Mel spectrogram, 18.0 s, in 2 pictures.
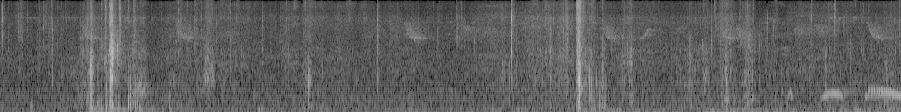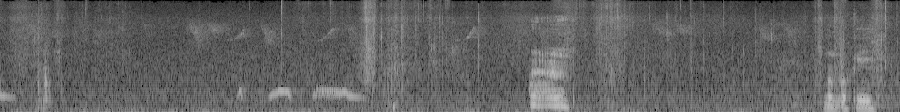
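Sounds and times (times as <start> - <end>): faint high bird chirps: 7.2 - 9.4, 11.0 - 12.7
bird calling low notes: 11.4 - 12.7.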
